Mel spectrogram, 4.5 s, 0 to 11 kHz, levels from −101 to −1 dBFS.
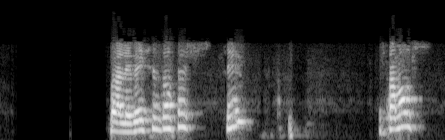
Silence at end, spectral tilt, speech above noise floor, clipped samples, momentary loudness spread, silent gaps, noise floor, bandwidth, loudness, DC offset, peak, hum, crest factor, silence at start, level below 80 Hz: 0.25 s; -10 dB/octave; 56 dB; under 0.1%; 23 LU; none; -70 dBFS; 4.1 kHz; -16 LUFS; under 0.1%; -2 dBFS; none; 16 dB; 1.1 s; -60 dBFS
